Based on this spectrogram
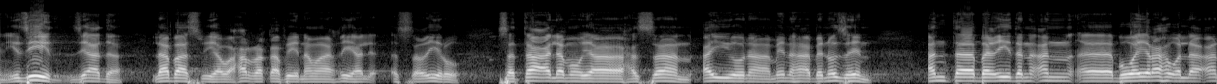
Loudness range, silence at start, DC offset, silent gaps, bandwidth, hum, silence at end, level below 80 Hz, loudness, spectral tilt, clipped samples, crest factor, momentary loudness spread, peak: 3 LU; 0 s; under 0.1%; none; 12.5 kHz; none; 0 s; -36 dBFS; -13 LUFS; -6.5 dB/octave; 0.2%; 12 dB; 10 LU; 0 dBFS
